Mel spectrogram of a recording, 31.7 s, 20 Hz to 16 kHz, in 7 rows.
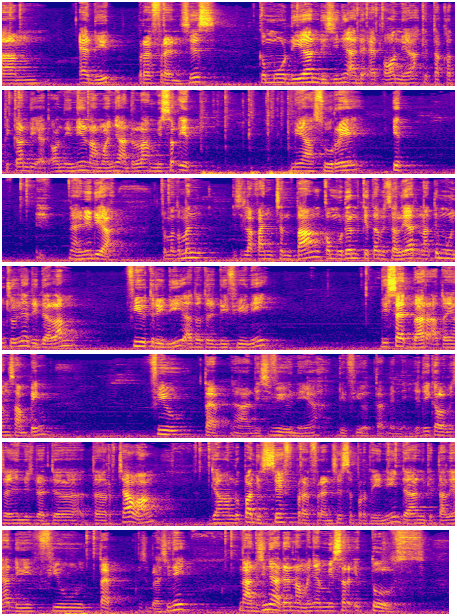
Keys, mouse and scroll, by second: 0.0 click, 28.0 click, 29.4 click.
